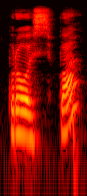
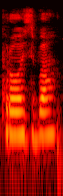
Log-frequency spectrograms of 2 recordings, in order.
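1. Приголосний перед б — глухий s. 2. Приголосний перед б — дзвінкий z. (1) "Пишемо просьба" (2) "але вимовляємо просьба"

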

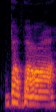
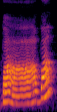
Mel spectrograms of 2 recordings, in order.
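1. Наголос на другому складі. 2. Наголос на першому складі.

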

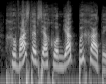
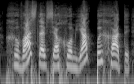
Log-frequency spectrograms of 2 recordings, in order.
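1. Вимовляється трохи швидше. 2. Вимовляється спокійно, повільним темпом. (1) "трошки швидше" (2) "спокійно, не спіша"

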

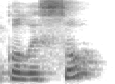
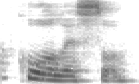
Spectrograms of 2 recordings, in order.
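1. Наголос за російським зразком. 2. Наголос за українським зразком. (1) "Не" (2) "а"

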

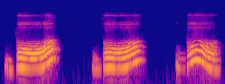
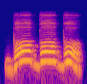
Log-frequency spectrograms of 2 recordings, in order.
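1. Склади читаються повільно, з паузами між ними. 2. Склади читаються швидко, без пауз між ними. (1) "прочитаємо склади повільно, як повзе черепаха" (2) "А тепер швидко прочитаємо"

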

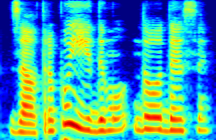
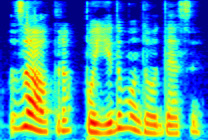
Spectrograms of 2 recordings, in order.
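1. Наголос падає на слово поїдемо. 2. Наголос падає на слово завтра. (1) "у який спосіб завтра дістанемося до Одеси" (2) "Відповідаючи на питання «коли поїдемо до Одеси?»"

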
